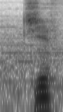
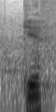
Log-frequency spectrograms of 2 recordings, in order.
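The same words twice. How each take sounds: First: It starts with a soft j sound. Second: It starts with a hard g sound. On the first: "like giraffe" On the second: "like girl"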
